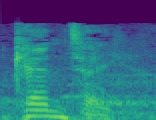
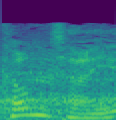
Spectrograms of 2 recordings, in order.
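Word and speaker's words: Kanté: I'm not quite sure, but I've been saying Kante anyway. It's pronounced Conte, isn't it? Conte.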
